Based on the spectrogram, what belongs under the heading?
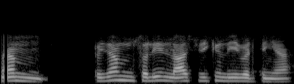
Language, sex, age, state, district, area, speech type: Tamil, male, 30-45, Tamil Nadu, Nilgiris, urban, conversation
